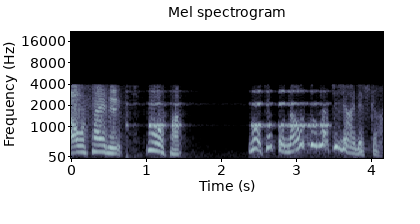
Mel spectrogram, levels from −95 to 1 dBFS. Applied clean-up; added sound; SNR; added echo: neural mask model RNNoise.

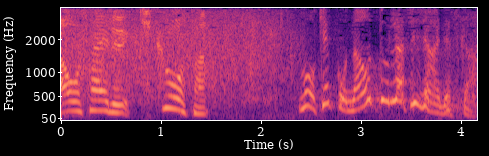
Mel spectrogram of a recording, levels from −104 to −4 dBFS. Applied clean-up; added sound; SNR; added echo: none; none; none; none.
